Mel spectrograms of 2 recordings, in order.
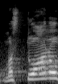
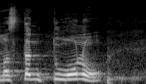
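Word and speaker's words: Mastantuono: बहुत बहुत डिमांड आ रही थी फ्रांको मस्तुआनो, मस्तुआनो बोलता हूं, वैसे उसकी प्रोनाउंसिएशन है मस्तनतुओनो।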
